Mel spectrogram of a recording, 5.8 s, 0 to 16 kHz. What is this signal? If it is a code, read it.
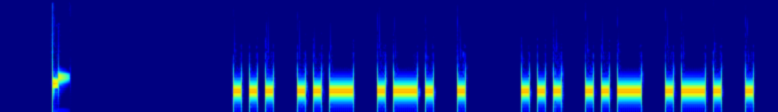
Morse code, heard as a keyed tone, about 20 wpm, 700 Hz. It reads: SURE SURE
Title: Top 500 Words Repeated 20wpm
